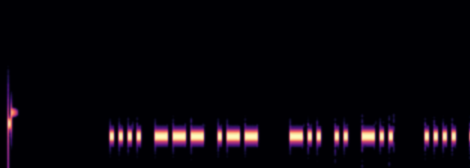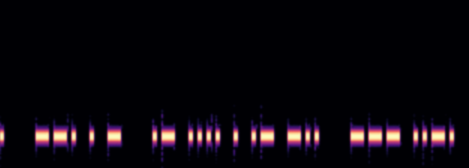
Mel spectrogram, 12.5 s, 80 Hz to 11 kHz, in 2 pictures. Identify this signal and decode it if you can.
Morse code, heard as a keyed tone, about 20 wpm, 700 Hz. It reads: HOW DID HE GET AHEAD OF
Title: Sentences from Top 1100 Words 20wpm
